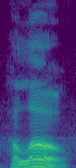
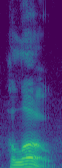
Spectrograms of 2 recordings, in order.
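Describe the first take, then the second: No difference in how they are said.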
